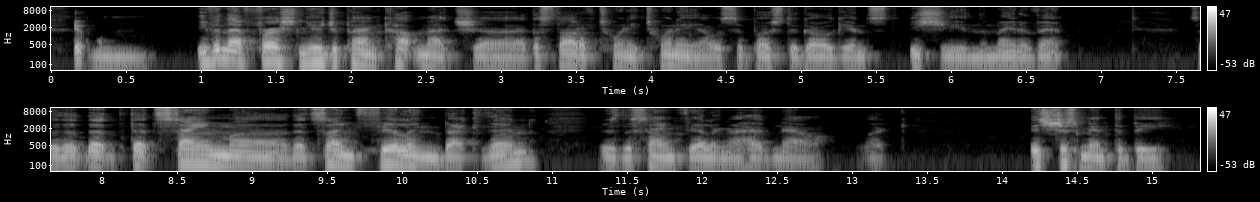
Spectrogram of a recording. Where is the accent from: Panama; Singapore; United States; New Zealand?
New Zealand; I'm from New Zealand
